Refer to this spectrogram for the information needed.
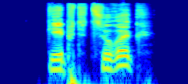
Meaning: inflection of zurückgeben: 1. second-person plural present 2. plural imperative
- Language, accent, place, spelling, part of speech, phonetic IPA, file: German, Germany, Berlin, gebt zurück, verb, [ˌɡeːpt t͡suˈʁʏk], De-gebt zurück.ogg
